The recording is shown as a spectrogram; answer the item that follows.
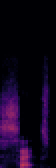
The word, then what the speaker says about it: CEX: We were told repeatedly to enforce the sex pronunciation, and our managers ran with it as far as they could.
